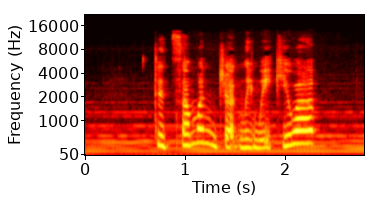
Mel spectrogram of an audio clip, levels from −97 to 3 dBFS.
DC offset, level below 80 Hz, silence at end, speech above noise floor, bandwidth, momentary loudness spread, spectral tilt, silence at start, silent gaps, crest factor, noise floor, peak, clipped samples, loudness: under 0.1%; -60 dBFS; 0 s; 21 dB; 14 kHz; 24 LU; -4 dB/octave; 0 s; none; 18 dB; -41 dBFS; -4 dBFS; under 0.1%; -21 LUFS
